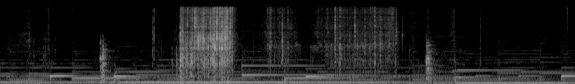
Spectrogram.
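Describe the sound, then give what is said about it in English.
A deck of tarot cards is shuffled for a tarot reading, with scattered flicks and taps and one loud riffling burst partway through, over soft, steady background music. “Again, while I'm shuffling the cards here”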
